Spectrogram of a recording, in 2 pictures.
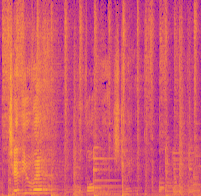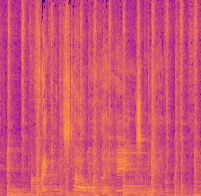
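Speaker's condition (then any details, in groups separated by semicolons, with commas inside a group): No condition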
